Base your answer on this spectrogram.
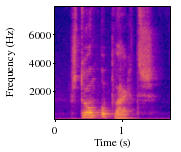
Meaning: upstream, upriver
- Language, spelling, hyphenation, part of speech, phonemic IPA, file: Dutch, stroomopwaarts, stroom‧op‧waarts, adverb, /ˌstroːmˈɔp.ʋaːrts/, Nl-stroomopwaarts.ogg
